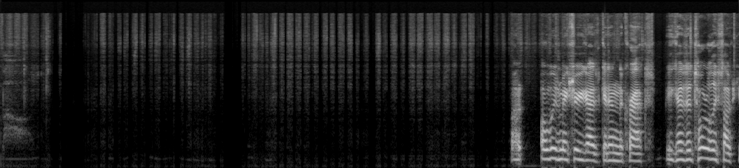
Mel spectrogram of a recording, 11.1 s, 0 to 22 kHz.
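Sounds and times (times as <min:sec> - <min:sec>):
toothbrush scrubbing denture: 0:00.3 - 0:08.6.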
